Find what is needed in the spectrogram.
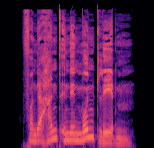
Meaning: to live paycheck to paycheck, hand-to-mouth
- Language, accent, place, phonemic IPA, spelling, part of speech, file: German, Germany, Berlin, /fɔn der ˈhant ɪn den ˈmʊnt ˈleːbən/, von der Hand in den Mund leben, verb, De-von der Hand in den Mund leben.ogg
